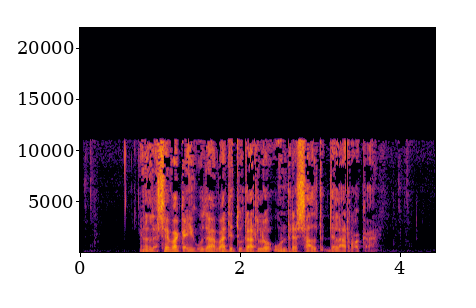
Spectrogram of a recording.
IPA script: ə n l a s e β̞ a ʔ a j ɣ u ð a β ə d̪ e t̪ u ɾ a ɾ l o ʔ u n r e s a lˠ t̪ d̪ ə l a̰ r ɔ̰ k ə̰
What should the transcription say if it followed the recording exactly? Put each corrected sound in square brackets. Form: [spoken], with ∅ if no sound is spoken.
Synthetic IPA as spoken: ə n l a s e β̞ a [k] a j ɣ u ð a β [a] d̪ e t̪ u ɾ a ɾ l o ʔ u n r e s a lˠ t̪ d̪ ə l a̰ r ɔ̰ k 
